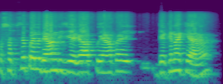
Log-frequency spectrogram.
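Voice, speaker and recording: A man's voice: high voice, quick pace, reverberant, rough recording. A young man teaching an online grammar lesson, explaining step by step and repeating points often.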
